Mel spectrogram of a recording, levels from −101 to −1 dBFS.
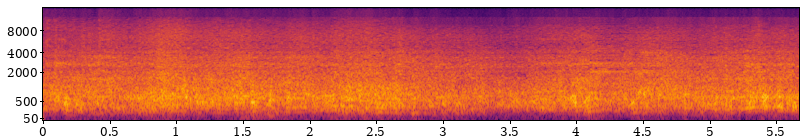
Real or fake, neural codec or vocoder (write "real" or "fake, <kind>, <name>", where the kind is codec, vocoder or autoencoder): fake, codec, SNAC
